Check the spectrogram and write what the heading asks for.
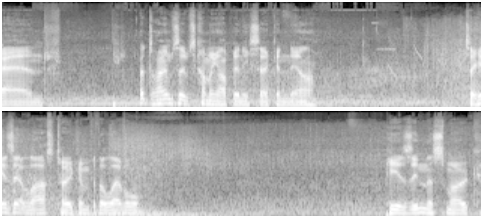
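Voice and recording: At a fairly slow pace with long, frequent pauses, a man speaks at a medium pitch with fairly even intonation and a fairly bright tone.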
